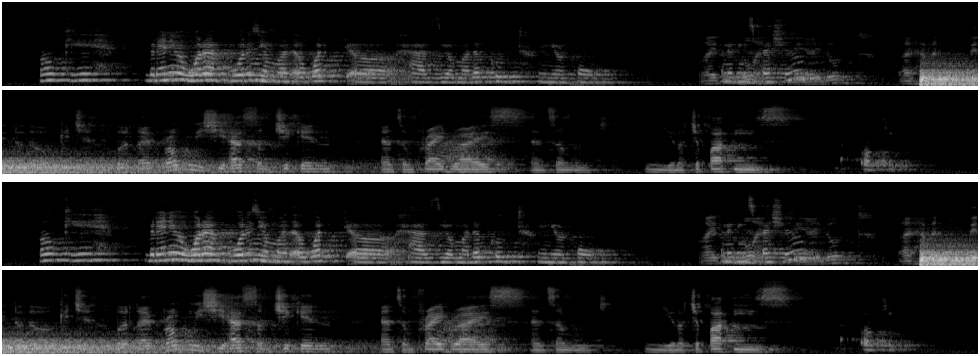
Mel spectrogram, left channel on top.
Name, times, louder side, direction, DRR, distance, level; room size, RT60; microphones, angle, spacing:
voice 1, 0.4-1.1 1.4-6.0 7.2-8.0 14.0-14.7 18.3-18.7, right 1 dB, 80° right, 4 dB, 7.5 m, -33 dB
voice 2, 7.0-13.1 13.5-15.6 16.2-17.6, right 1 dB, 30° right, 3 dB, 1.6 m, -37 dB
sound 1, 9.2-13.1, right 1 dB, 55° right, 3.6 m, -27 dB
27.5 x 21.5 x 8.4 m, 0.83 s
head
